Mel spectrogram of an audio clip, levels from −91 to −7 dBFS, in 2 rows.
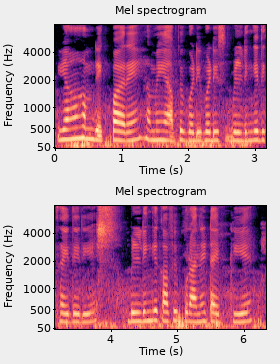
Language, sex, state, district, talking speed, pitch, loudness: Hindi, male, Rajasthan, Jaipur, 210 wpm, 205 Hz, -18 LUFS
